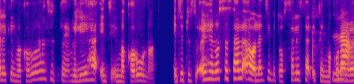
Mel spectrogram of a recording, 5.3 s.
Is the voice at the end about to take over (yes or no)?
yes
